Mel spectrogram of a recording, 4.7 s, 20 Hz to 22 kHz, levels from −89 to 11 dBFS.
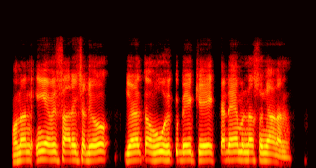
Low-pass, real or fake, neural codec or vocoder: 9.9 kHz; fake; autoencoder, 48 kHz, 32 numbers a frame, DAC-VAE, trained on Japanese speech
